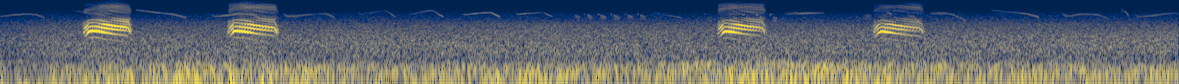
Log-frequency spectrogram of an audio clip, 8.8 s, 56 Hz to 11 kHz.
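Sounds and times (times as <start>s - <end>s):
Carrion crow cawing: 0.6s - 1.1s, 1.7s - 2.1s, 5.4s - 5.8s, 6.6s - 7.0s.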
